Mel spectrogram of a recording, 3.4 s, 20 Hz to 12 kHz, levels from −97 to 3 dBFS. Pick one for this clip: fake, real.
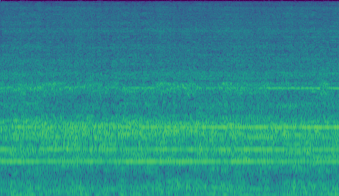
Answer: fake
